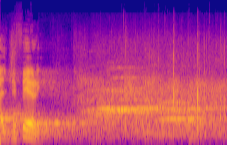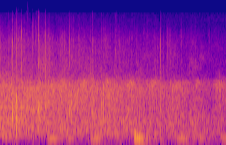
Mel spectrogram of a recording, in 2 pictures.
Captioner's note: audience cheers and applauds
